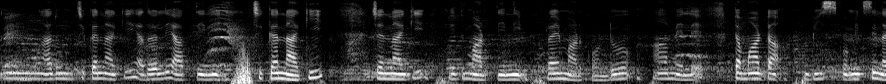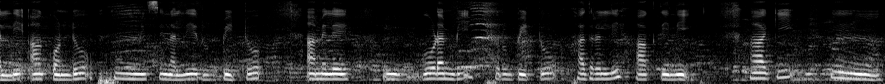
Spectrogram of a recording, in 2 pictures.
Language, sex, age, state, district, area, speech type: Kannada, female, 45-60, Karnataka, Bangalore Urban, urban, spontaneous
